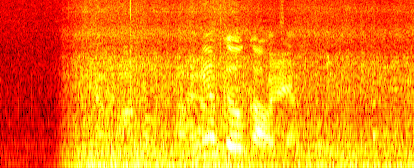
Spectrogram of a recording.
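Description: A woman speaks loudly over a boat engine's roar.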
